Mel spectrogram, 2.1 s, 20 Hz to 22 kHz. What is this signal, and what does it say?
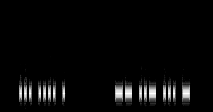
Morse code, heard as a keyed tone, about 53 wpm, 700 Hz. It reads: SHE MUST
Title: 3x Word-Spacing - Sentences from Top 300 Words - 50wpm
